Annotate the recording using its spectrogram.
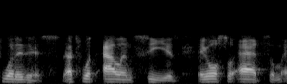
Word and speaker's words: Allicin C: The product I'm talking about is called Allicin C, spelled A-L-L-I-C-I-N-C. Let me spell it again for you. Allicin C, A-L-L-I-C-I-N-C.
